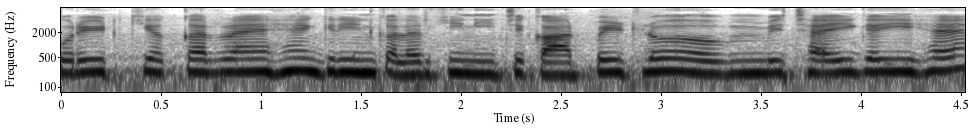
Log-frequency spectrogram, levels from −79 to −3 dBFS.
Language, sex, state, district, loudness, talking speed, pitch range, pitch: Hindi, female, Chhattisgarh, Bastar, -12 LUFS, 185 wpm, 215-230 Hz, 225 Hz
